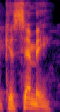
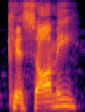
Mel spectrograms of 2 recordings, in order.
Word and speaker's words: Kissimmee: Am I not saying it right? I say Kissimmee. That's how I've always heard other people say it too. Kisami. That's how I'm supposed to say it.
